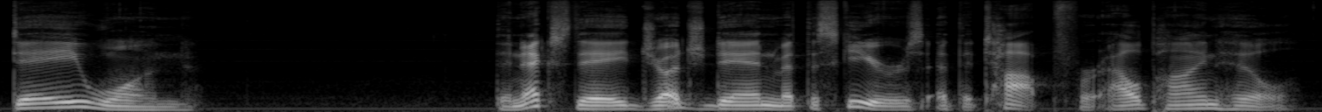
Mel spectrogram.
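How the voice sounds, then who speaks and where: Male storybook reader, expressive and sing-song, unhurried pace, close dry sound. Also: mid-range voice, no room sound. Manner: animated, deliberate, sing-song rhyming delivery. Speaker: children's book reader. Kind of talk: expressive storybook read-aloud.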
